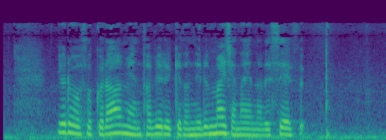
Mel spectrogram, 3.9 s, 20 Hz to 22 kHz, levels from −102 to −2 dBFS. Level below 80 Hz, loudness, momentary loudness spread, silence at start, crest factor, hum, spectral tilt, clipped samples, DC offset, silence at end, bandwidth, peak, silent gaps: -52 dBFS; -28 LUFS; 18 LU; 0.05 s; 14 dB; none; -6.5 dB/octave; under 0.1%; under 0.1%; 0 s; 11.5 kHz; -14 dBFS; none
